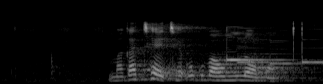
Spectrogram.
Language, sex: Xhosa, female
